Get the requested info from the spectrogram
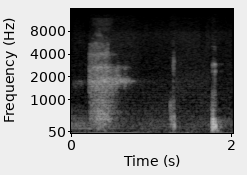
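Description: A man's short, breathy exhale of laughter, followed by a faint tick and a quiet spoken word near the end.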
